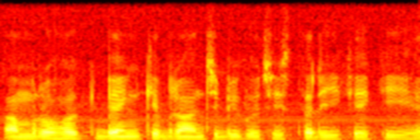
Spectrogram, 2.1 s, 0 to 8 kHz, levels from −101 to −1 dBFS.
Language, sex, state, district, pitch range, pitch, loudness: Hindi, male, Uttar Pradesh, Jyotiba Phule Nagar, 110-115 Hz, 110 Hz, -19 LUFS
